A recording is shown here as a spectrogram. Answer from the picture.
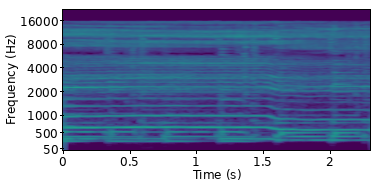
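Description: A woman singing one long held note, with no words, over a ukulele strummed in a steady rhythm; the held note fades about three-quarters of the way through.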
